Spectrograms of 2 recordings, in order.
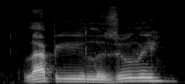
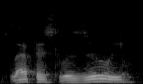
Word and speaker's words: lapis lazuli: Not it's not spelled like that. Lapy lazuli. Lapis lazuli.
